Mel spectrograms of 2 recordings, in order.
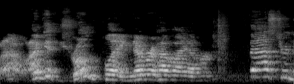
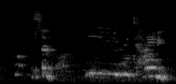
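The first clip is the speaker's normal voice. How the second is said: very high, very soft little voice; tiny voice; 12 semitones higher, 13 dB quieter than usual. Acted. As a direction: squeak it out small and quiet. Playing up how small the number is.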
